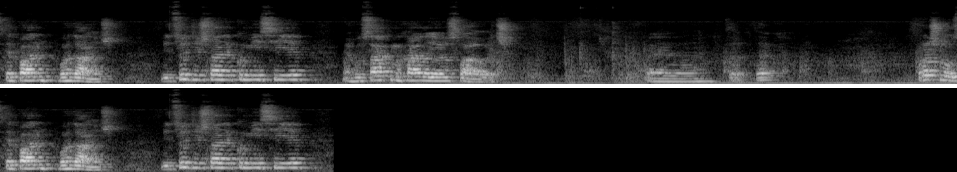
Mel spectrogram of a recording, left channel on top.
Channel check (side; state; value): right; drops out; at 3.4 s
